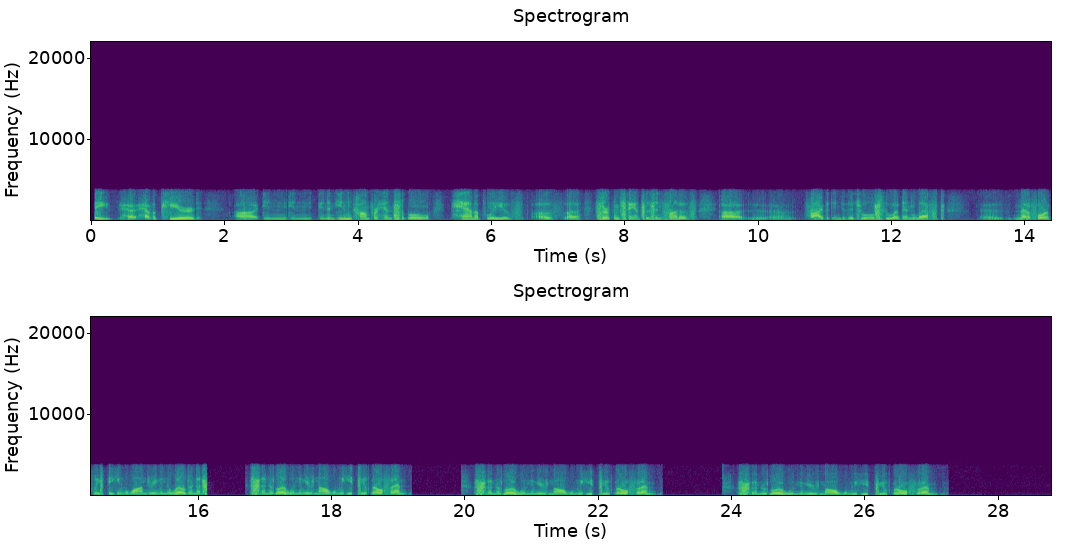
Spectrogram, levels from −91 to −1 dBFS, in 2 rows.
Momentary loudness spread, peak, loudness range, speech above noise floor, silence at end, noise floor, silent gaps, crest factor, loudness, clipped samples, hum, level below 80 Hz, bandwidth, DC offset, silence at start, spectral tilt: 12 LU; -4 dBFS; 2 LU; 56 dB; 1.6 s; -79 dBFS; none; 20 dB; -24 LUFS; under 0.1%; none; -58 dBFS; 4 kHz; under 0.1%; 0.05 s; -9.5 dB/octave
